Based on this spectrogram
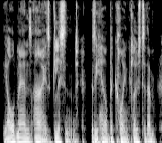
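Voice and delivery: plain reading voice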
